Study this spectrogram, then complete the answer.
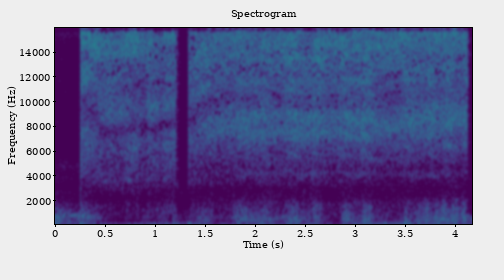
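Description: A steady hiss of spray paint aimed at a resin game piece, with a short pause partway through before the spraying resumes, close and continuous.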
